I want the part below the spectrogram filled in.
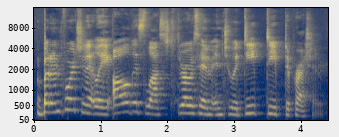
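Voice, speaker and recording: A woman's voice: on the high side, moderate pace, fairly bright tone. A woman giving comic scripted narration for a puppet show in an irreverent, sardonic manner.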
